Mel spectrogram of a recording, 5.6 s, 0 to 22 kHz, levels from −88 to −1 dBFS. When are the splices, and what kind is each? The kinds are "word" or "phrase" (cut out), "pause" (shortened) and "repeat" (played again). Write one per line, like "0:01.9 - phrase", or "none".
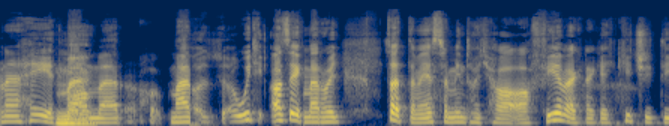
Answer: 0:01.6 - word
0:02.5 - word
0:03.2 - word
